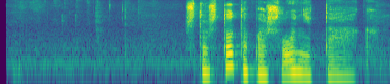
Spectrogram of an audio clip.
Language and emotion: Russian, neutral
